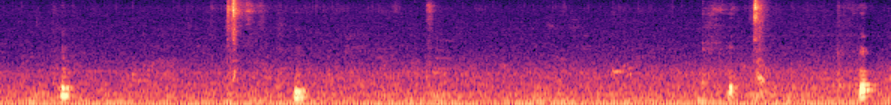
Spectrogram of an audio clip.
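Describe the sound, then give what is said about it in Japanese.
The cat Ame, playing at a TV screen, taps its claws against it in sparse, sharp clicks, about seven scattered irregularly over a low steady background hum, fairly quiet, with no voices. “カツカツ言ってるのは雨が画面に向かってじゃれてる証拠です”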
